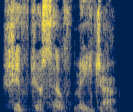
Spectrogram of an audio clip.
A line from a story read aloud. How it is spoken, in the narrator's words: hissed at him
